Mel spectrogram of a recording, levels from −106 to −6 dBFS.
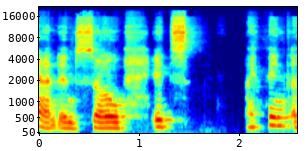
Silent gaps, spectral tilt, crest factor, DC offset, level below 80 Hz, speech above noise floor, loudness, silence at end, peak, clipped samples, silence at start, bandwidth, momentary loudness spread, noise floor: none; -3.5 dB/octave; 16 dB; under 0.1%; -68 dBFS; 48 dB; -21 LUFS; 0 s; -6 dBFS; under 0.1%; 0 s; 19.5 kHz; 11 LU; -69 dBFS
